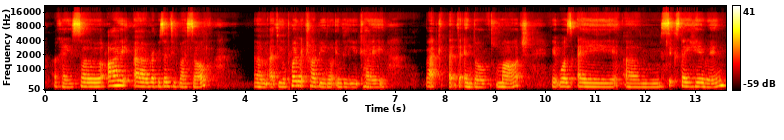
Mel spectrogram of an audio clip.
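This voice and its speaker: Talking at a very slow pace, a woman at medium pitch keeps her intonation fairly even, with audible room echo around her. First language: not English. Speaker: YouTuber sharing personal legal experience. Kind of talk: livestream talk to viewers. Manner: hesitant, many fillers.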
